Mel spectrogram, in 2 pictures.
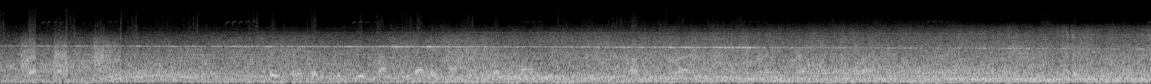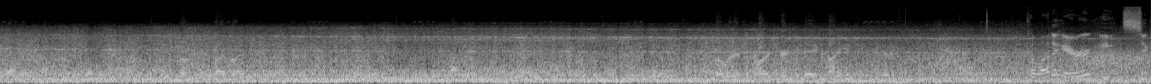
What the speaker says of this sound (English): Coletta Air 860 taking off to Anchorage on the 747-400 freighter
